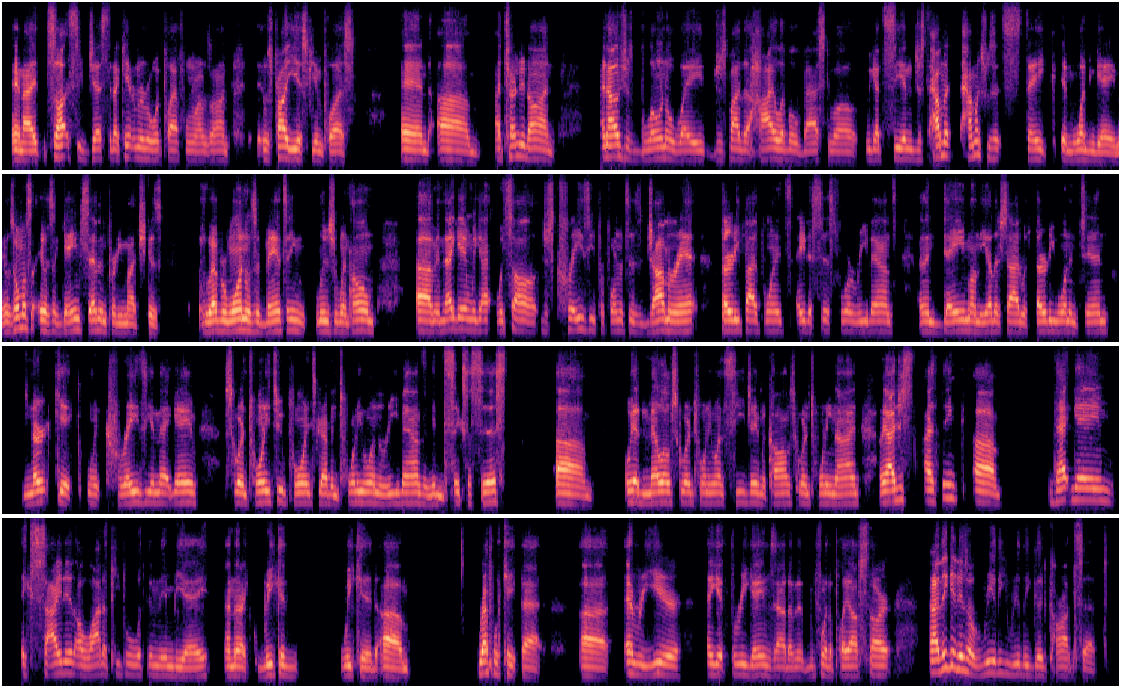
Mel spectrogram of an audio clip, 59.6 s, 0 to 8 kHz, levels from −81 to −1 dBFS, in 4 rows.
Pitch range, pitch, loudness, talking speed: 125-145 Hz, 135 Hz, -23 LUFS, 180 wpm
